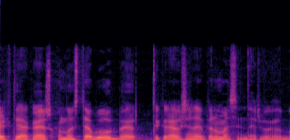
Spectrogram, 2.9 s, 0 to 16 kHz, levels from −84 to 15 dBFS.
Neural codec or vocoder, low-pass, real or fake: codec, 24 kHz, 1 kbps, SNAC; 10.8 kHz; fake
